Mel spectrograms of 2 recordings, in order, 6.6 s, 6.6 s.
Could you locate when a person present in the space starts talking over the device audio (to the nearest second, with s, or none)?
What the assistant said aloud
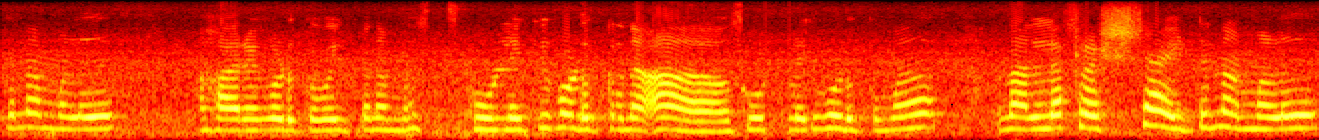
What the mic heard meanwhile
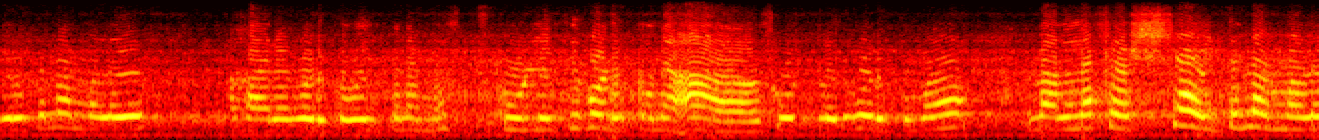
none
